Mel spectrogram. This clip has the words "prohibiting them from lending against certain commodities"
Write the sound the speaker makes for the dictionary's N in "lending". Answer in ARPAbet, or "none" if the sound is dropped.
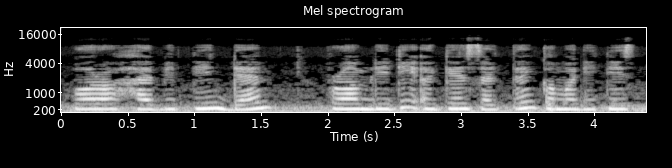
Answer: none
